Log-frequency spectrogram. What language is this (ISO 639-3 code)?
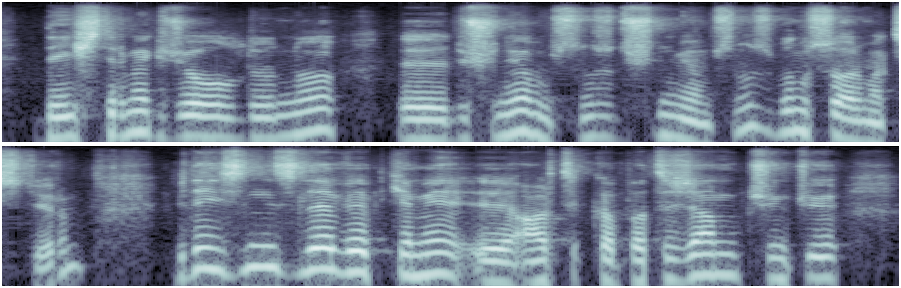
tur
